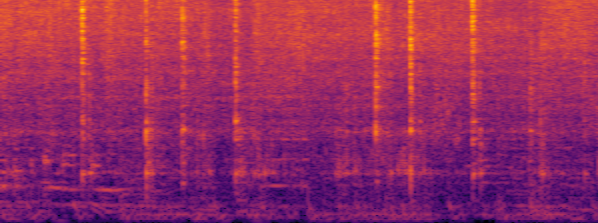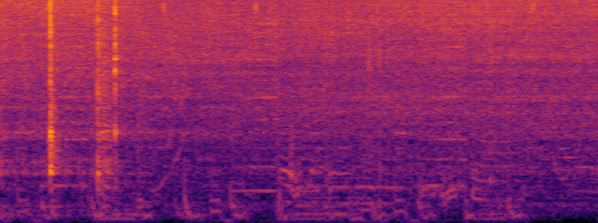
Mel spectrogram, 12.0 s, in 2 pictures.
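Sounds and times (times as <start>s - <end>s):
vegetables sizzling in a pot: 0.0s - 11.9s
utensil clinking against pot: 0.8s - 7.3s.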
